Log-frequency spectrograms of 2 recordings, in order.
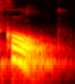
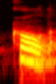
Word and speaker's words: cold: So, I don't say like cold. No, it's cold. Cold. I barely hear it. You know, it's like very fast.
